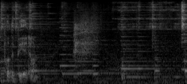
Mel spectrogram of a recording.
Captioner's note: sighs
